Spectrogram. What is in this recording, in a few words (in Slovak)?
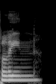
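"plyn", Slovak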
